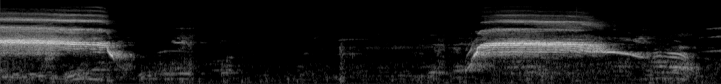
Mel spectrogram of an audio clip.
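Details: White cockatoos in a park give two loud, harsh, drawn-out screeches, each lasting over a second. The second rises sharply, then slides down and trails off. A quiet stretch with faint background noise separates them.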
